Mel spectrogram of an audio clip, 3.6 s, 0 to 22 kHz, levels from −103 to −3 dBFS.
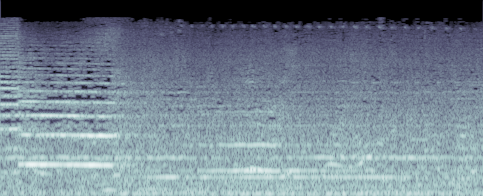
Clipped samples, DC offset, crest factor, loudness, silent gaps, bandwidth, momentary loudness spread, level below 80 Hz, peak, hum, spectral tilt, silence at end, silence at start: under 0.1%; under 0.1%; 14 dB; -15 LUFS; none; 15 kHz; 9 LU; -26 dBFS; 0 dBFS; none; -4.5 dB/octave; 0 s; 0 s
